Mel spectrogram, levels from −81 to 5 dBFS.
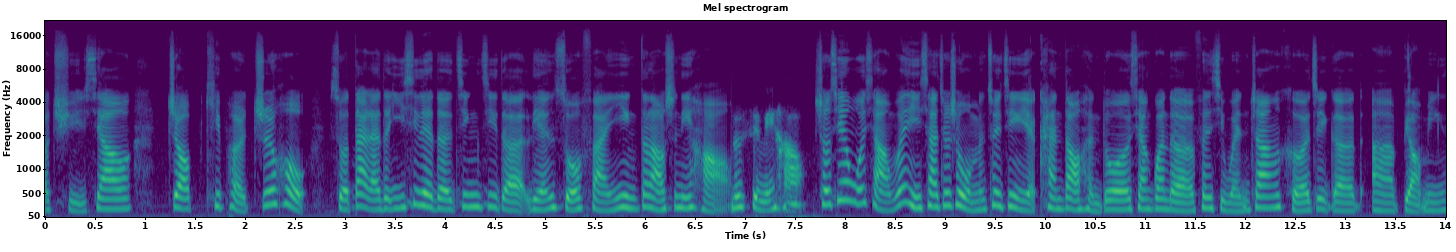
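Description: No technical faults occur anywhere in the audio, so there is nothing to describe in time order.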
